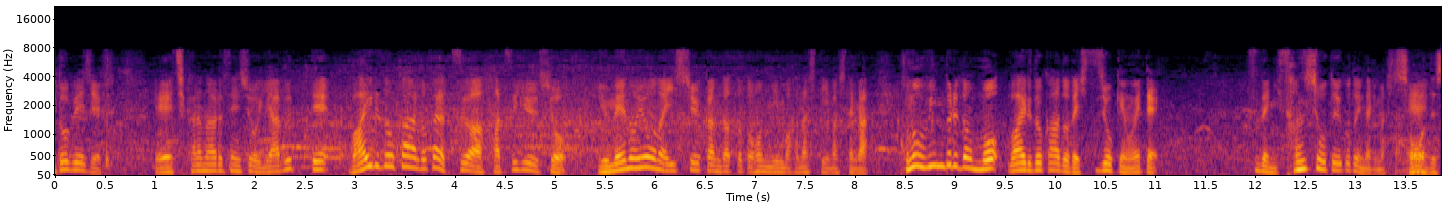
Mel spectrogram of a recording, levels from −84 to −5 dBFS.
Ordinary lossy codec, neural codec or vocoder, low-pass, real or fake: none; none; none; real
